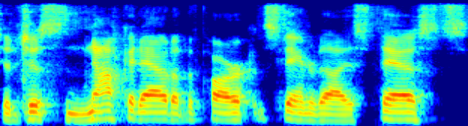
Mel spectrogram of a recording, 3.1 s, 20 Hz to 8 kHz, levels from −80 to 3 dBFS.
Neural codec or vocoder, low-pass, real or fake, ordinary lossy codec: codec, 16 kHz, 2 kbps, X-Codec, HuBERT features, trained on LibriSpeech; 7.2 kHz; fake; AAC, 48 kbps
